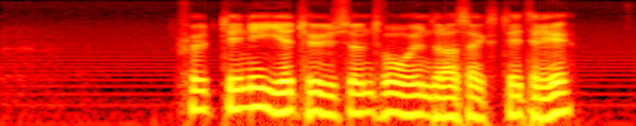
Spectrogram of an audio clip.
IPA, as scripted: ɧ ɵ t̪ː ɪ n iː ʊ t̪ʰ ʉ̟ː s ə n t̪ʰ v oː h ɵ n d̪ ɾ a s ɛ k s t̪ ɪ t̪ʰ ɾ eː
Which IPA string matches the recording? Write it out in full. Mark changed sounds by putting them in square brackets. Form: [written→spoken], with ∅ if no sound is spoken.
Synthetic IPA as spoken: ɧ ɵ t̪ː ɪ n iː ʊ t̪ʰ ʉ̟ː s ə n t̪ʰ v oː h ɵ n d̪ ɾ a s ɛ k s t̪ ɪ t̪ʰ ɾ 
